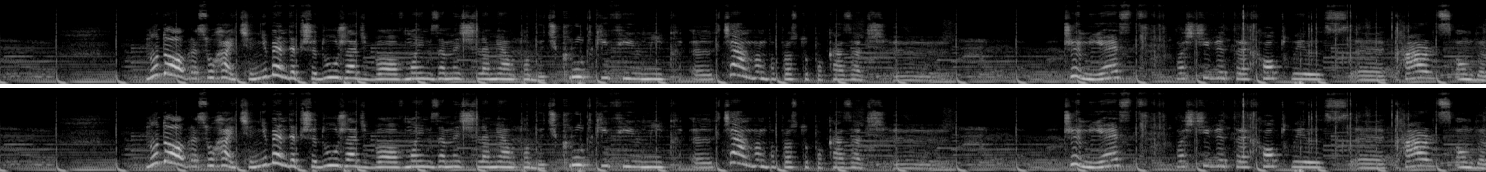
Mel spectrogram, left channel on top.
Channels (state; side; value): identical; both; correlation 1.00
